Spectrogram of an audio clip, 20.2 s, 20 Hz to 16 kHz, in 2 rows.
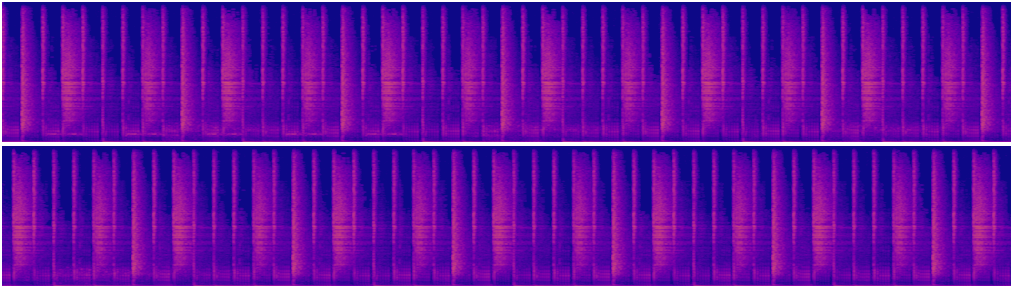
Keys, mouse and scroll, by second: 15.6 click.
